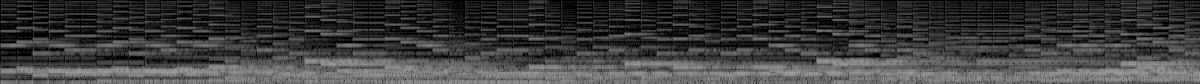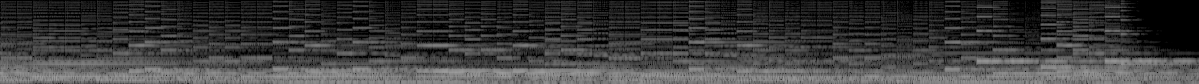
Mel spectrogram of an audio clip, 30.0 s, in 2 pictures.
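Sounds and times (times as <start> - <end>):
music: 0.0 - 29.9.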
